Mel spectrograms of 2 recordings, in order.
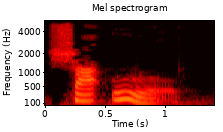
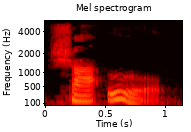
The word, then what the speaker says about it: Shaul: The name Saul in Hebrew is pronounced Shaul. Shaul.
